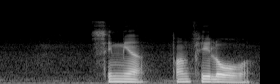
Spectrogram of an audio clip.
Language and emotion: Russian, neutral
